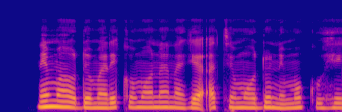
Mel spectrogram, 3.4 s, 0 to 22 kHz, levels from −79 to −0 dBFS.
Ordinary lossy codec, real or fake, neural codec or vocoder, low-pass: none; real; none; 10.8 kHz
